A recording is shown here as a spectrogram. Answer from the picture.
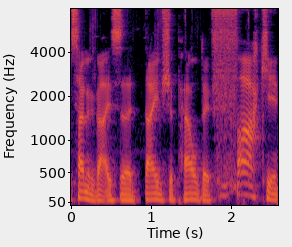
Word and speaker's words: Chappelle: i think it is yeah i'm sure it's pronounced chappelle i tell you what i've never really seen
